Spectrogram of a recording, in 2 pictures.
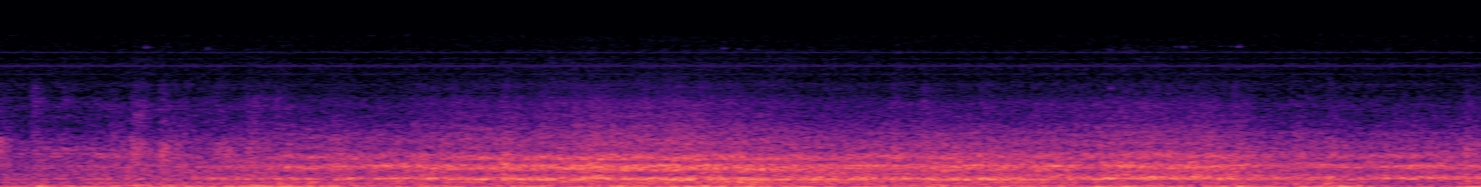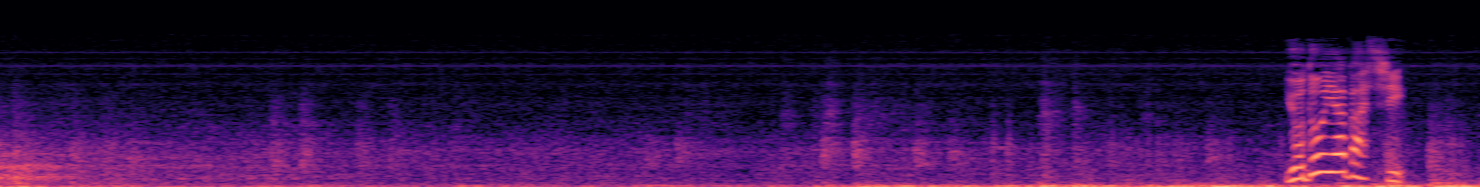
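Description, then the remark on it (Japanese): A train rumbles steadily along with a droning motor hum as it passes through a curve, then near the end a sharp, wavering metallic squeal rises briefly above the low rolling noise. “電車がカーブを通過します。”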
